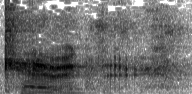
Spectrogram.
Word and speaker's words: character: pronunciation stomach headache character the ch there should have the k sound so it should be stomach headache and character stomach headache and character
